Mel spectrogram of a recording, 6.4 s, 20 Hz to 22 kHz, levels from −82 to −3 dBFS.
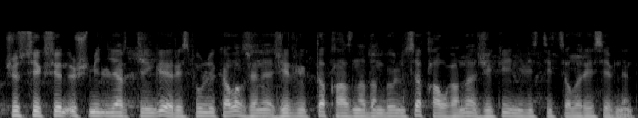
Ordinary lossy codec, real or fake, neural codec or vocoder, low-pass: none; fake; vocoder, 44.1 kHz, 128 mel bands every 512 samples, BigVGAN v2; 7.2 kHz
